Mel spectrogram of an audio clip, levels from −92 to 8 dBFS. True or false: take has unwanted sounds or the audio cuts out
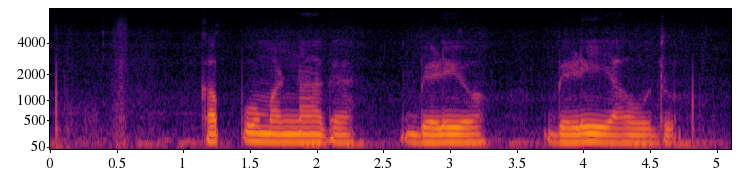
false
